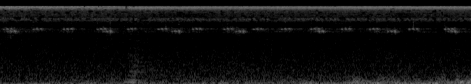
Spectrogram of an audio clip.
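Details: Short cricket chirps ring out in a summer countryside wheat field, evenly repeated in a high, thin rhythm, with a soft breeze below, a steady shrill background and one brief click.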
